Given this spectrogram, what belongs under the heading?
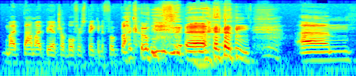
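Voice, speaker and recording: A man's voice: fairly high pitch, animated, a little slow, a bit bright. Hesitant young Northern Irish man. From Northern Ireland. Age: young adult. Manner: hesitant, lots of fillers and restarts. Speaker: exchange student guest. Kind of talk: casual interview chat.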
